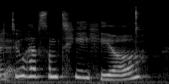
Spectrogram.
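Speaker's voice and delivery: fake British accent. Moving on from the day's crystal to show some tea, bad british accent. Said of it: "Don't mind my British accent".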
